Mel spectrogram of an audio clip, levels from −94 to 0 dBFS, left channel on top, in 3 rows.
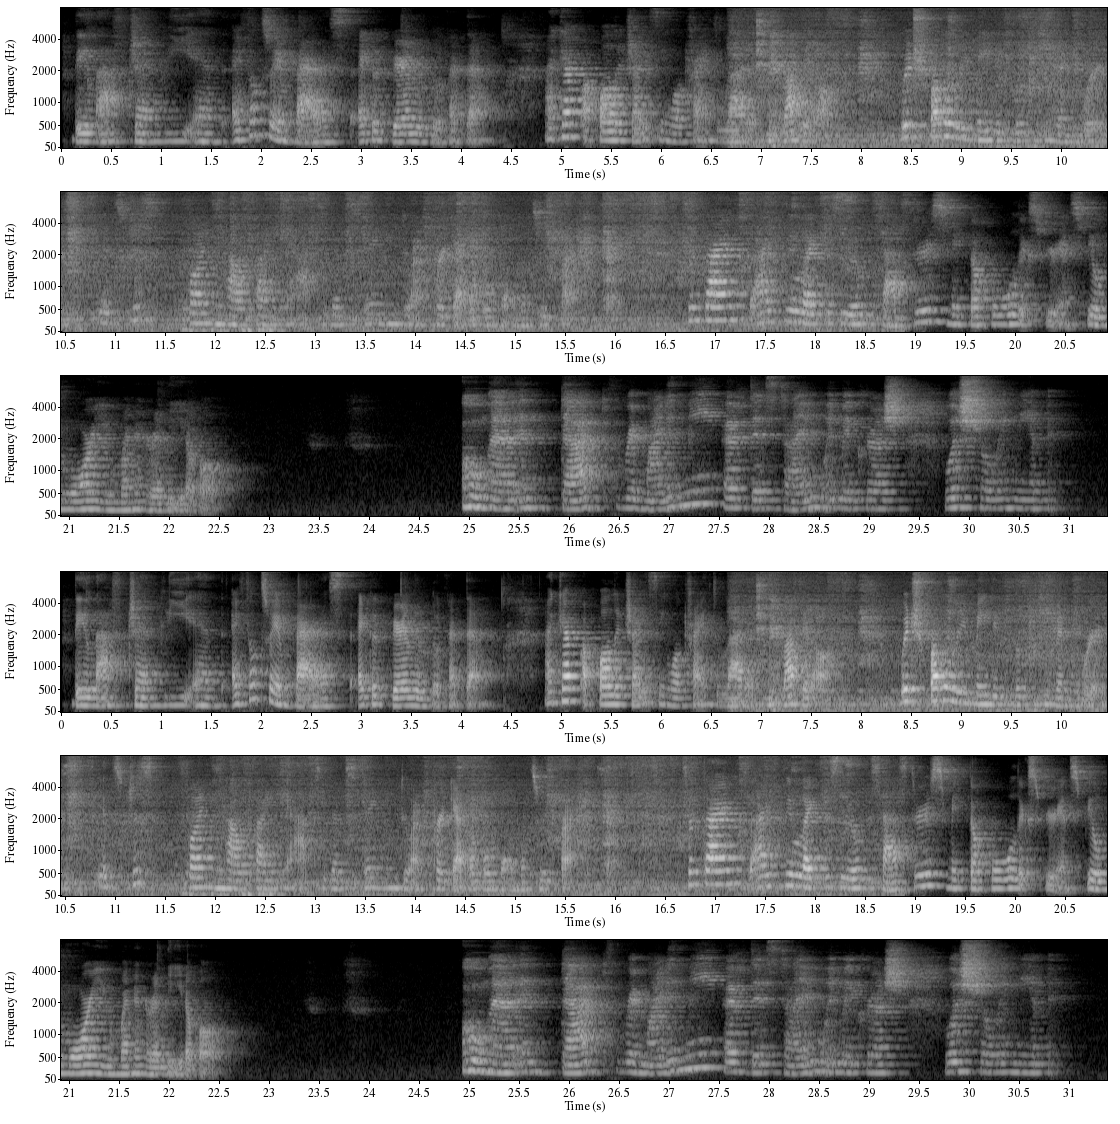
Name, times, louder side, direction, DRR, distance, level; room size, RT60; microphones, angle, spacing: voice 1, 0.0-3.8 4.0-4.2 4.4-7.7 8.1-22.4, right 3 dB, 90° right, 2 dB, 0.6 m, -32 dB
sound 1, 6.6-18.9, equal, 10° left, 1.0 m, -38 dB
voice 2, 24.9-26.2 26.5-30.8, equal, 55° left, -6 dB, 1.3 m, -36 dB
4.2 x 2.8 x 2.3 m, 0.76 s
head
